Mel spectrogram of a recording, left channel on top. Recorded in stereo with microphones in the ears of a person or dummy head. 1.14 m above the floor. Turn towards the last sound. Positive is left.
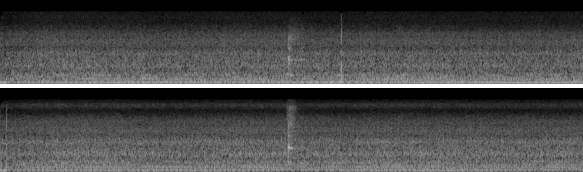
turn(degrees=-70)  # may be behind; listen again after turning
